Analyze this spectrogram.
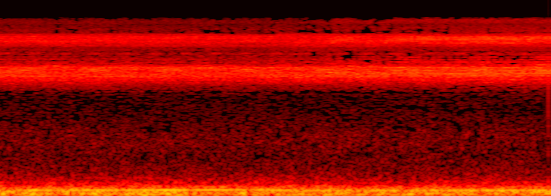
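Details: Summertime cicadas calling in a wooded forest canopy: an unbroken, even, high-pitched buzzing hum holding at a constant level, with a faint low-pitched background rumble.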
